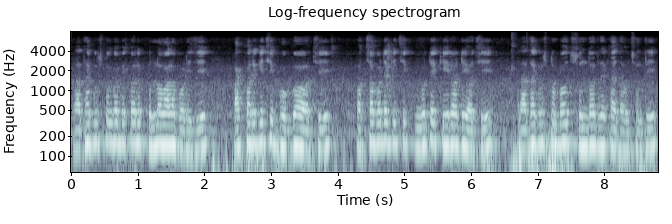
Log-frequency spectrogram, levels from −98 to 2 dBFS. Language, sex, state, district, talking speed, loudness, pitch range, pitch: Odia, male, Odisha, Malkangiri, 115 wpm, -16 LUFS, 130-155 Hz, 145 Hz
